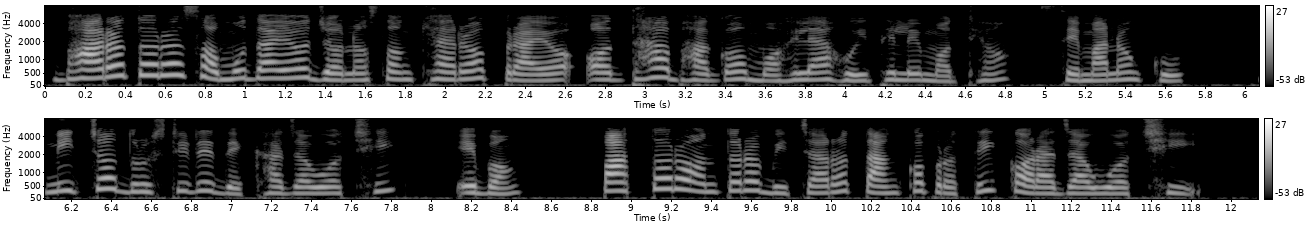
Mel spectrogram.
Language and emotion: Odia, neutral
